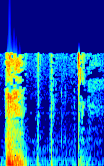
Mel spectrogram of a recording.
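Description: Throat clearing: one loud, rasping burst followed by a few short, quieter catches of the throat, with no talk around it.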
